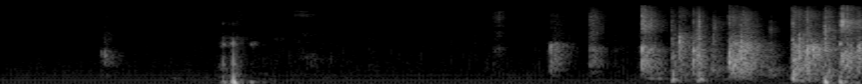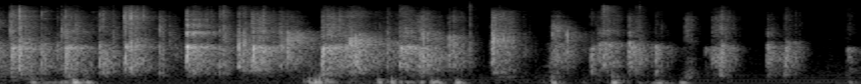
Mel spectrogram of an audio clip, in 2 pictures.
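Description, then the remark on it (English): A crowd of people clapping for a preacher after his preaching, starting with a few scattered claps and swelling into steady, dense applause that continues loudly before thinning slightly at the end. “Okay, thank you for clapping for me the way I preach.”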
